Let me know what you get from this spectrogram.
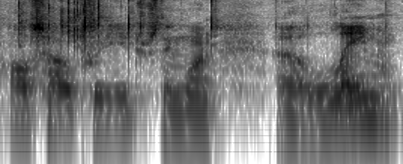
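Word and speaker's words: lamé: a pretty interesting one, lame or lame flake. There is actually a little accent on the E, so I guess officially that it would be lame flake.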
